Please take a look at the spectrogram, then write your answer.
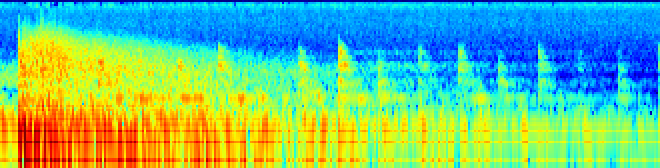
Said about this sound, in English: Holy moly, my dad says. And that's when we hear the first explosion.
